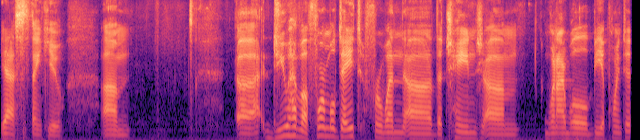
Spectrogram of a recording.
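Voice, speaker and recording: A man playing an earnest, dutiful colony official in a tabletop game, reporting in a formal, halting, businesslike way. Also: medium pitch, pushed and bright, clean tone, dry recording.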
